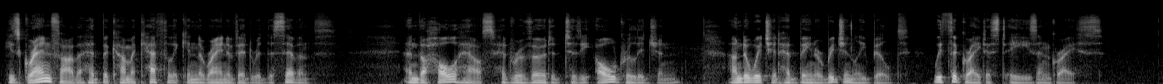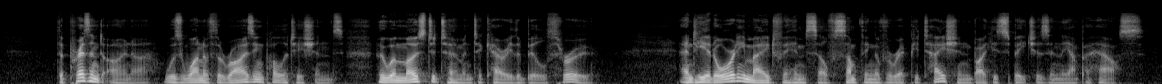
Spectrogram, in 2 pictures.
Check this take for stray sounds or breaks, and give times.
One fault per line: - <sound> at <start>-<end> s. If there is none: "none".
none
